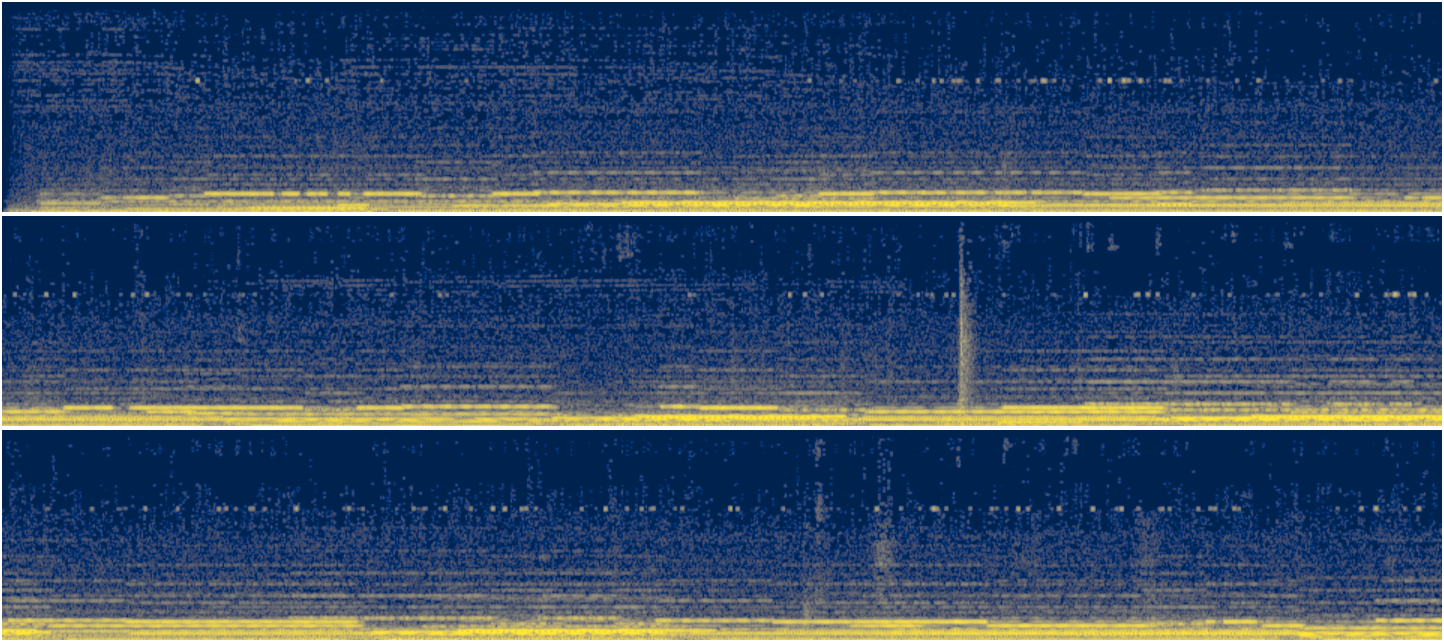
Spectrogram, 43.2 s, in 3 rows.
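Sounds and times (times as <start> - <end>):
organ prelude: 0.0 - 43.2.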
